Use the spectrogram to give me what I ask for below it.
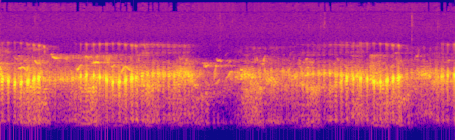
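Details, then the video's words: Morning frog chorus at a small lake beside the forest at dawn: dense, continuous rattling croaks with pulsed bursts at start and end, a steady wall of overlapping calls. "The sounds of morning frogs croaking"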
